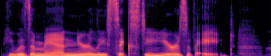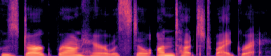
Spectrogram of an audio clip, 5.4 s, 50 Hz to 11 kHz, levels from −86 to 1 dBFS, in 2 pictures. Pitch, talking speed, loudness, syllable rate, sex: 225 Hz, 200 wpm, -20 LUFS, 5.4 syllables/s, female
